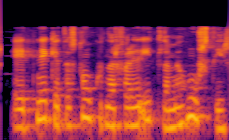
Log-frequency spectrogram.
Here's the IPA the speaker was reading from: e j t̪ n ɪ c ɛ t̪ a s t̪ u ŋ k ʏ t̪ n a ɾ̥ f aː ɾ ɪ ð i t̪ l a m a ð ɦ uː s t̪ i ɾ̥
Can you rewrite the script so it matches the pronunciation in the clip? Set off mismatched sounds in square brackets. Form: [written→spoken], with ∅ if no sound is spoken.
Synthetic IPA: e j t̪ n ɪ c ɛ t̪ a s t̪ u ŋ k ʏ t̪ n a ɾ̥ f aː ɾ ɪ ð i t̪ l a m [a→ɛ] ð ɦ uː s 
